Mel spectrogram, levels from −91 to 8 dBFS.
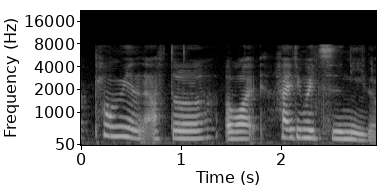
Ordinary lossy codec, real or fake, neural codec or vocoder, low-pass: none; real; none; none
